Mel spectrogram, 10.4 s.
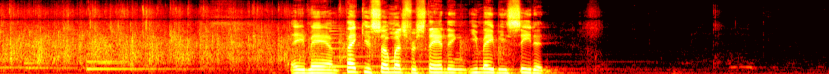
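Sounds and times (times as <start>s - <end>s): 
audience clapping hands: 0.0s - 6.9s
speech: 3.6s - 6.9s.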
